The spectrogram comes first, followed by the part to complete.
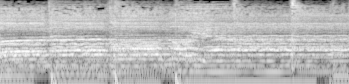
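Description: Croatian klapa male vocal ensemble singing long held chords in close harmony, the chord changing about halfway through, accompanied by piano, acoustic guitar and bass in a live concert hall.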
